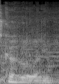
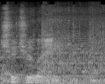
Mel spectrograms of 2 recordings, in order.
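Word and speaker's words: Cú Chulainn: somewhat often, like Saoirse, and that's not actually pronounced like Sauriers. I already knew it. That one's Kahulin. Not Choo Choo Lane.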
